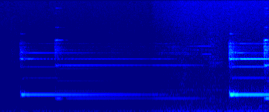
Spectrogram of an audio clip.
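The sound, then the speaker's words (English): A doorbell rings with a two-note chime, its bright tones ringing out and slowly fading before another chime strikes near the end. No one speaks. “So when a doorbell rings, a double chime catches me completely by surprise.”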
